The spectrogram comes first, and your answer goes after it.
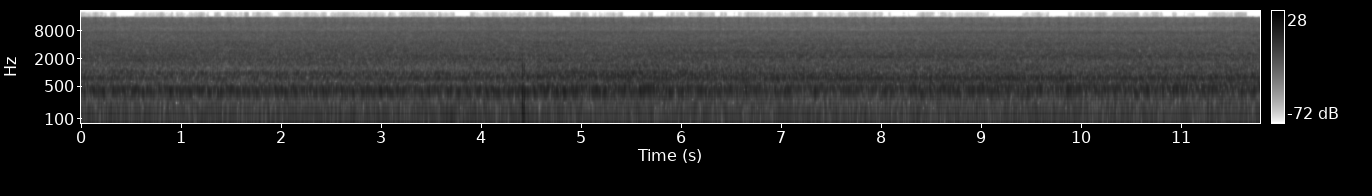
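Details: Honda Prelude SH after oil cooler/adapter gasket replacement, oil filter refitted, started to check for leaks: even, smooth idle with steady hum, no knocks, ticks or misses; no leak seen after about ten minutes.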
